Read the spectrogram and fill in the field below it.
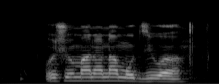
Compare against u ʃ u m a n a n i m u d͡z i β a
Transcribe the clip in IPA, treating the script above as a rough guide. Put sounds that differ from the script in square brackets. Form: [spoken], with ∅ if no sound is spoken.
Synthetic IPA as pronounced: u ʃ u m a n a n [a] m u d͡z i [w] a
